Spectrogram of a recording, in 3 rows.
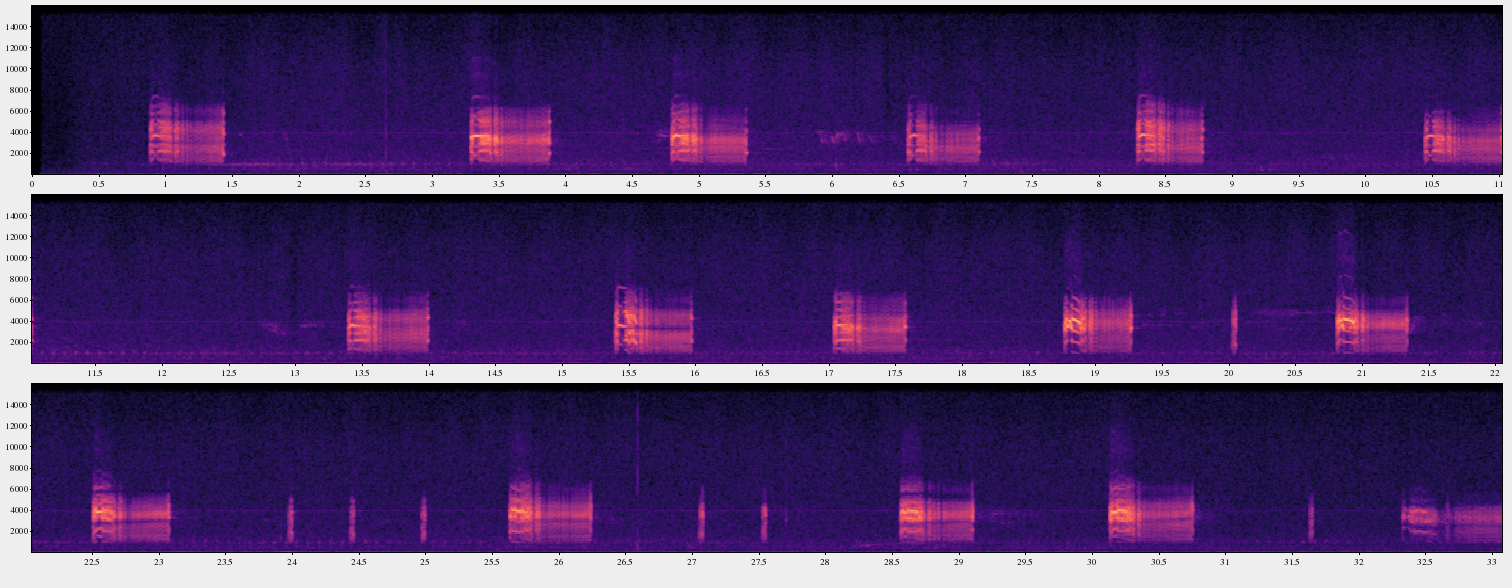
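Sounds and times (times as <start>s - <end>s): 
Grey Partridge calling: 0.9s - 2.6s, 3.3s - 4.0s, 4.7s - 7.2s, 8.3s - 8.8s, 10.4s - 11.5s, 12.8s - 14.1s, 15.4s - 16.0s, 17.0s - 17.6s, 18.8s - 19.4s, 20.8s - 21.4s, 22.5s - 23.2s, 23.9s - 26.4s, 27.0s - 29.5s, 30.1s - 30.9s, 31.6s - 33.0s.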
